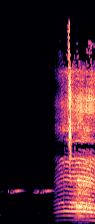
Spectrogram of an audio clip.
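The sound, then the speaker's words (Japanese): A baby bursts into a loud, wailing cry that swells and holds, preceded by two faint, thin whimpers; no one is talking. “あ、赤ちゃんが泣いています。”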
